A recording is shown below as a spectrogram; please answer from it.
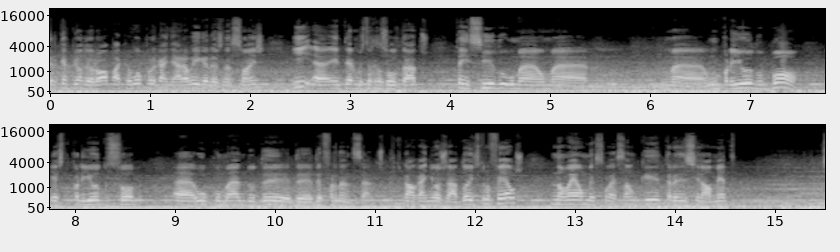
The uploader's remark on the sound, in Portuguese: Em Kiev à espera do jogo. O Futebol de Verdade de hoje ia ser feito em direto do relvado do Estádio Olímpico de Kiev, mas o barulho dos ensaios lá dentro fez-me procurar refúgio no túnel.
